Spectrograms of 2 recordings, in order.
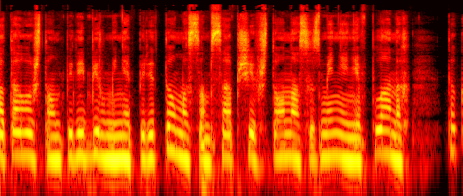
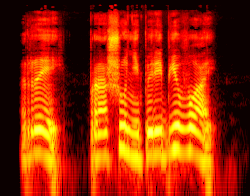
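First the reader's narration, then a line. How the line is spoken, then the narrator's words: Irritated interruption. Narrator (Russian): Я раздраженно оборвал Цварга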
